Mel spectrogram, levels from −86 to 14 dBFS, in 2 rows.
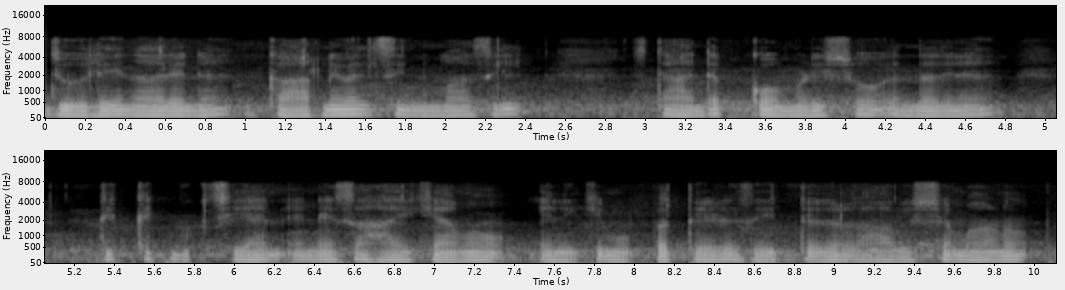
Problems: none marked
